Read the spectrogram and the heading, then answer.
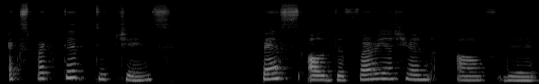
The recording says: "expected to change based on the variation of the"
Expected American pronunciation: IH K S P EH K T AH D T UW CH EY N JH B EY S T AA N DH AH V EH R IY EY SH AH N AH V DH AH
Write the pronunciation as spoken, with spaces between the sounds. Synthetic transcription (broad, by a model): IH K S P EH K T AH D T UW CH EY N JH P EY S AA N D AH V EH R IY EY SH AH N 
